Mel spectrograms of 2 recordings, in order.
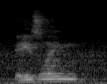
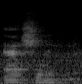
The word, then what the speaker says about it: Aisling: Dana said that you, Travis, you recast in one of the Grindhouse films You pronounced it Aisling Franciosi. – Okay. – I think that she says that the first name is pronounced Ashling.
